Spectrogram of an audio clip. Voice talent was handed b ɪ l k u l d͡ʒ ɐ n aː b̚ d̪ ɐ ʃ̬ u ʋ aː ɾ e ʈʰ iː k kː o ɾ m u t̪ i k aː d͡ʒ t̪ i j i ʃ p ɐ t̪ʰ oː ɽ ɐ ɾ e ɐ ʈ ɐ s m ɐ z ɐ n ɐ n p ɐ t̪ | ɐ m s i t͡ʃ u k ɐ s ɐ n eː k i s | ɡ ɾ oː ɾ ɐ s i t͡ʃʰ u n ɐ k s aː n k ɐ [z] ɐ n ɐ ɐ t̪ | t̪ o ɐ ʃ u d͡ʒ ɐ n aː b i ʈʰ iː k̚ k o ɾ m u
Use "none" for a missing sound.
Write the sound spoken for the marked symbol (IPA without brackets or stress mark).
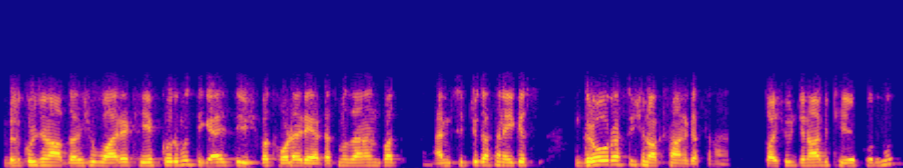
s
